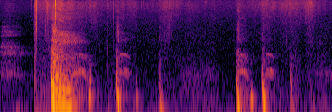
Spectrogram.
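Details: Soft coughing at midnight: several soft, short coughs and throat-clearing sounds in a quiet room, one fuller cough followed by lighter ones.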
